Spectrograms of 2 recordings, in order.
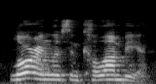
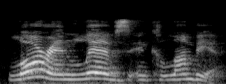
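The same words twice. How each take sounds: First: Lauren and Colombia are higher, longer and louder. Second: Lives is higher, longer and louder than the rest. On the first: "Lauren and Colombia" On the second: "Lives is long"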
